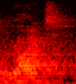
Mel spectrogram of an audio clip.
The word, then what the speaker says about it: right: And that's the right answer.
